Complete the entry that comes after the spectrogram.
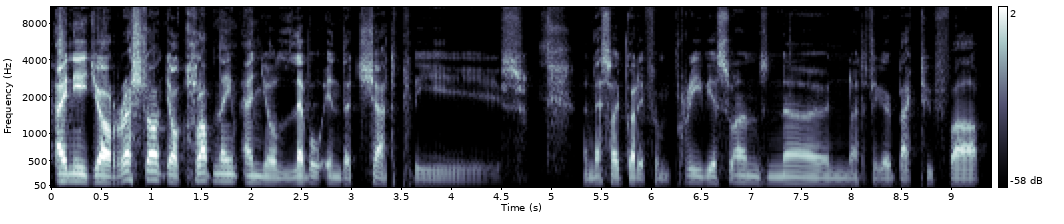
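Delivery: ordinary talk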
